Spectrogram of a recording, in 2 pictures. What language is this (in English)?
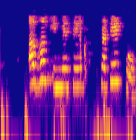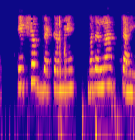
Hindi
